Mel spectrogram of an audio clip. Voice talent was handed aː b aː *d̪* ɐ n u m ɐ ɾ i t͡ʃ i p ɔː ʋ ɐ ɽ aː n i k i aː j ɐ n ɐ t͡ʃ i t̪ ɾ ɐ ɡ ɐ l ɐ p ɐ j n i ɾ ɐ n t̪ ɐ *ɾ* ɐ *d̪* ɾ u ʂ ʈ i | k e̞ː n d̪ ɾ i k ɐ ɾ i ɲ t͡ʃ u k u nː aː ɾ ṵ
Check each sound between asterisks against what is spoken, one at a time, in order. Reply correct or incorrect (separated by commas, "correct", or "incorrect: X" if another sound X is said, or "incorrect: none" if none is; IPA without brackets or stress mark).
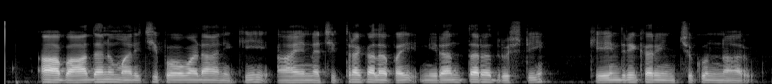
correct, correct, correct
